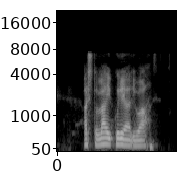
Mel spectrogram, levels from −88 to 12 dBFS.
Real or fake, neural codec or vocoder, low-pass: fake; codec, 16 kHz, 1 kbps, FreqCodec, larger model; 7.2 kHz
